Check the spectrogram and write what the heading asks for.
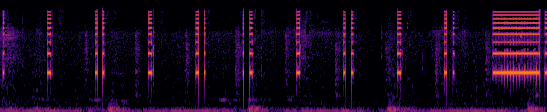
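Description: Countdown timer sound effect: short electronic beeps, some doubled, about once a second as the timer counts down from ten, over a faint low hum.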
